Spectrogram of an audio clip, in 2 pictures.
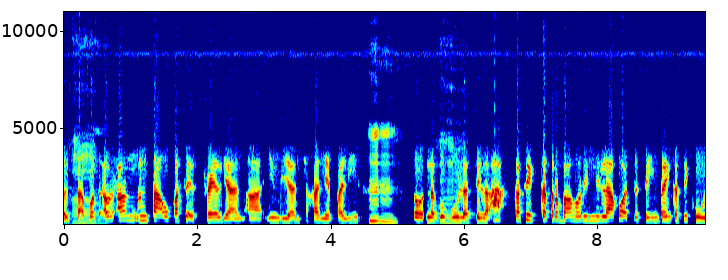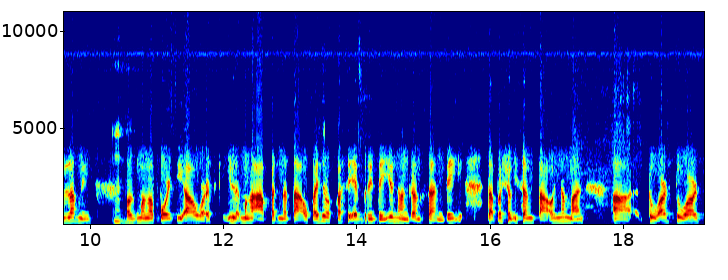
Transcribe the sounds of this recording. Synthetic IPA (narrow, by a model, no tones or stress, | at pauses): t̪aːposɐsʔɐŋɐŋt̪aːʔo̞kɐsɛʔost̪ɾɛljɐnʔaʔɪnd̪ijɐnt͡ʃɐkanɛpɐlisː | o̞nɐɡuɡuːlɐt̪̚sɪlaʔakɐsɛkɐt̪ɾɐbaːɦo̞ɾɪnːɪlaʔɐko̞ɐt̪̚d̪ɐsejmt̪ajmkɐsɛkuːlaŋɛ | pɐɡ̚mɐŋafoɹt̪iʔawɐ̰ɹsʔɪlamɐŋa̰ʔaːpɐt̪̚nɐt̪aːʔo̞kɐjo̞kɐsɛʔɛvɾid̪ejːonhɐŋɡaŋsɐnd̪ejʔɛt̪aːposjʊŋʔɪsaŋt̪a̰ːʔo̞nɐmanʔaːt̪uʔaɹst̪uʔaɹs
